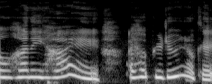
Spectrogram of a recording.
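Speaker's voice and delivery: put-on whisper. Mocking someone who whispers sweetly to her chat: imitating someone whispering. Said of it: "if you're whispering to your chat being".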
